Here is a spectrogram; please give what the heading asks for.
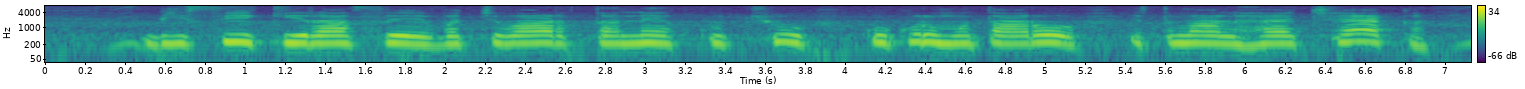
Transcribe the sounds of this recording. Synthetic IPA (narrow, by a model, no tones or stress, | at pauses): biːsikiɾasebət͡ʃʋaːɾt̪ənekʊt͡ʃʰu | kʊkʊɾmʊt̪aːɾo | ɪst̪eːmaːlɦɛt͡ʃʰɛːk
